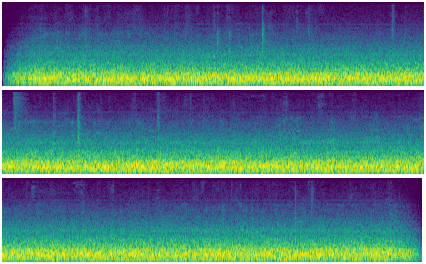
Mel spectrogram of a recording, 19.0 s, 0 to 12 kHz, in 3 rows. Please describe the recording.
Flying High Up In The Sky, 05
Flying high up in the sky ! Flight attendant walks by with a carriage and serves.
This sound can for example be used in film scenes, games - you name it!
If you enjoyed the sound, please STAR, COMMENT, SPREAD THE WORD!🗣 It really helps!
journey, atmosphere, sky, In, ambient, airplane, up, flying, trip, travel, ambience, high, flight-attendant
